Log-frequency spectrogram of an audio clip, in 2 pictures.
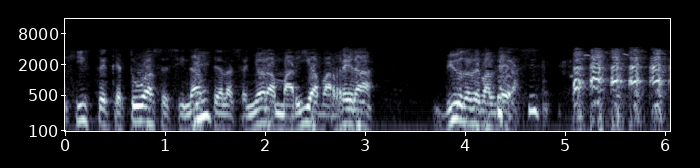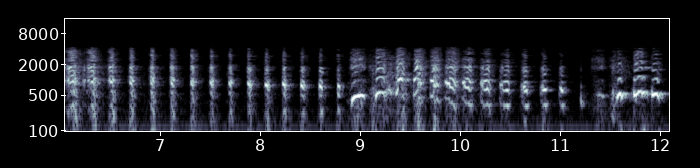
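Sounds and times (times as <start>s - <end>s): man laughing: 5.0s - 12.0s.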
